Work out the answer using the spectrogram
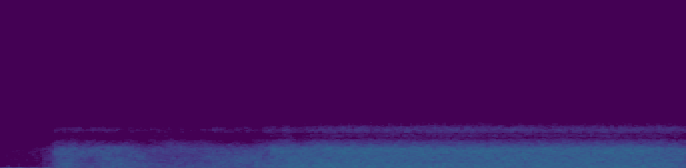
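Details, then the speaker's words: Ultrasonic leak detector (AccuTrak VPE-GN Pro) on an AC coil: loud steady hiss starting suddenly, no pulsing; large refrigerant leak distorting sound around it. "that's what it sounds like with the headphones on it's such such a big leak that it uh it just distorts sound all around it"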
